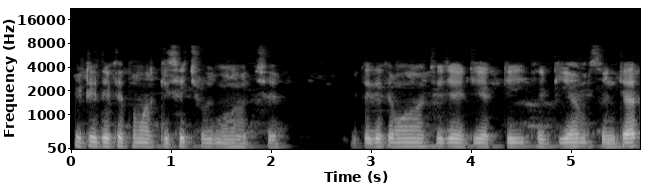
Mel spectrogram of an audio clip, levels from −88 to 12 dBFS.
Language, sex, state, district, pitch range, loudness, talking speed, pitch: Bengali, male, West Bengal, Purulia, 105-115 Hz, -26 LUFS, 180 wpm, 110 Hz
